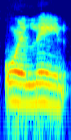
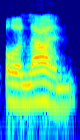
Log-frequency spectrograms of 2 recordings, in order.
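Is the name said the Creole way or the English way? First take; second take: English; Creole. First: The name is said with an English pronunciation. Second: The name is said with a Creole pronunciation. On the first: "And in English, it's Orlane" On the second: "so in Creole it's Orlan"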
